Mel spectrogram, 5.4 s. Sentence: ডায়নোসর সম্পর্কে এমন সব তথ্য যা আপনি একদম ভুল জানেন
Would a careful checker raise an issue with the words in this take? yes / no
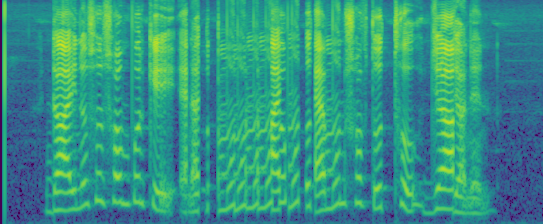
yes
